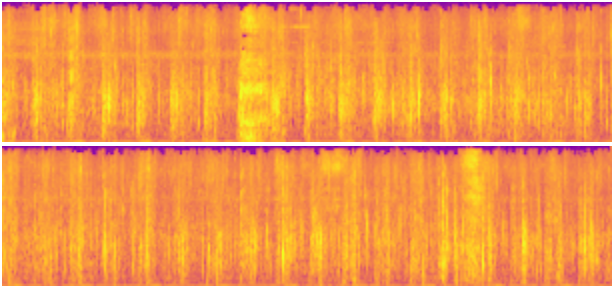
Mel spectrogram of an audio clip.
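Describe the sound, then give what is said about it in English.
Running footsteps of a woman: a long, steady train of many quick footfalls at an even, moderate loudness that continues for the whole stretch, with no talk. “La femme court. Sorry? The woman runs.”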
